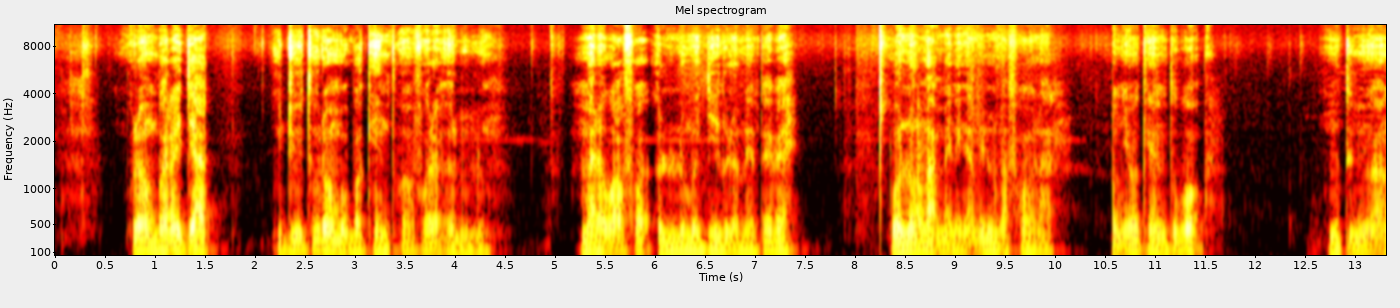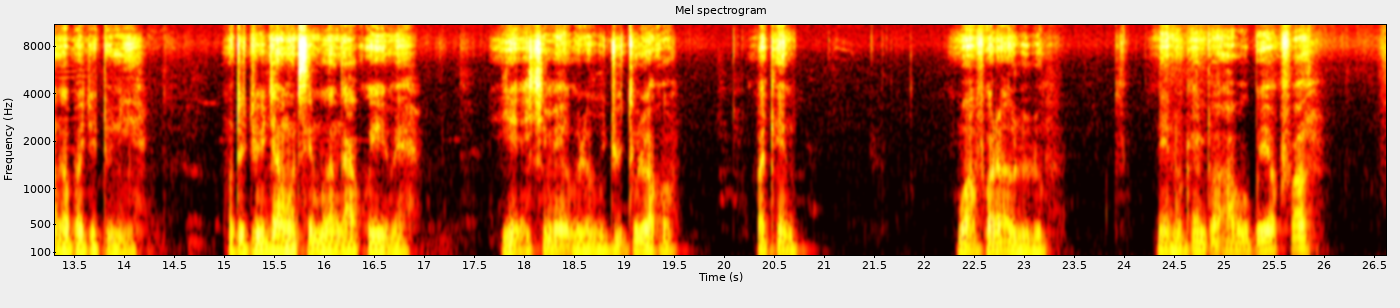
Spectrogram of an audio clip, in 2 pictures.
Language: Gusilay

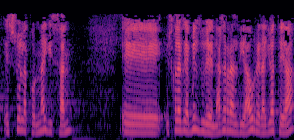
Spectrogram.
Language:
Basque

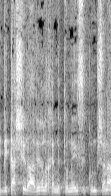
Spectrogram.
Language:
Hebrew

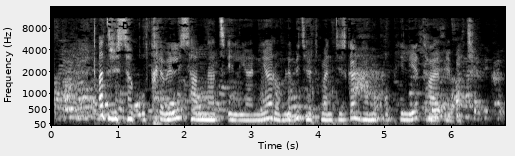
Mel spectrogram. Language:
Georgian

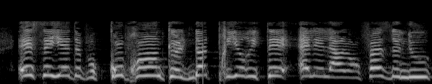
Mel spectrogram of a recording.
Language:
French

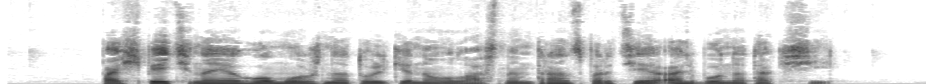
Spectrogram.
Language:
Belarusian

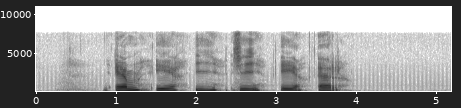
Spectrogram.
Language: Swedish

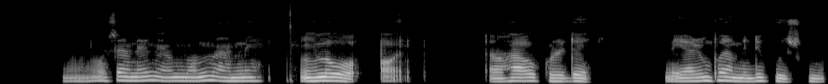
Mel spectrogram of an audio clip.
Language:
Akan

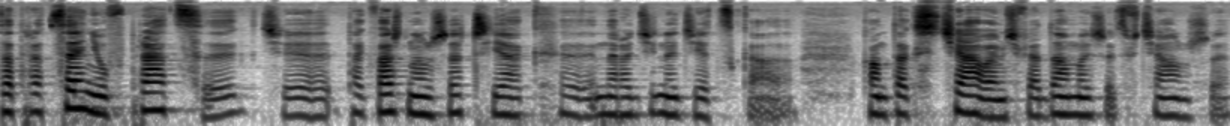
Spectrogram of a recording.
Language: Polish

